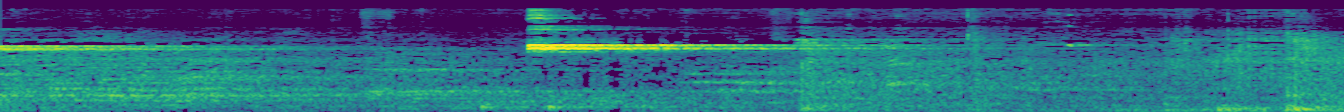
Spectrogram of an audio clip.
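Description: Referee's whistle blown once, a shrill blast of about a second and a half, starting sharply a little after two and a half seconds in. Beneath it are the voices of players and spectators and the thuds of a ball bouncing, echoing in a sports hall.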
